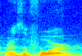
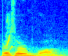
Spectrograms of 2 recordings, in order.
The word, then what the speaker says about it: reservoir: Reservoir? Reservoir, is it? Reservoir. Reservoir. Reservoir. So reservoir. Reservoir. Reservoir. This is like a French-based word, so In India as well.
